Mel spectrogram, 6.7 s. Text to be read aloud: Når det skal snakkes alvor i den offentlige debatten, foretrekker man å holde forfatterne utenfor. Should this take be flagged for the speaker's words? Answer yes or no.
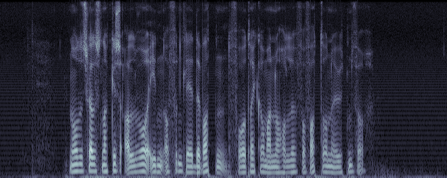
no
